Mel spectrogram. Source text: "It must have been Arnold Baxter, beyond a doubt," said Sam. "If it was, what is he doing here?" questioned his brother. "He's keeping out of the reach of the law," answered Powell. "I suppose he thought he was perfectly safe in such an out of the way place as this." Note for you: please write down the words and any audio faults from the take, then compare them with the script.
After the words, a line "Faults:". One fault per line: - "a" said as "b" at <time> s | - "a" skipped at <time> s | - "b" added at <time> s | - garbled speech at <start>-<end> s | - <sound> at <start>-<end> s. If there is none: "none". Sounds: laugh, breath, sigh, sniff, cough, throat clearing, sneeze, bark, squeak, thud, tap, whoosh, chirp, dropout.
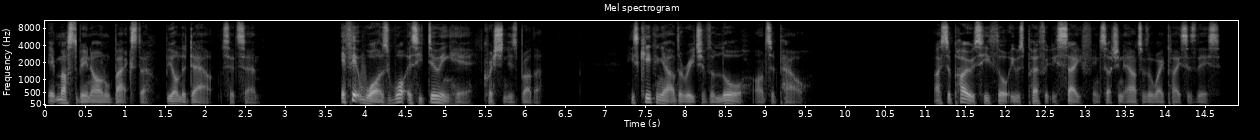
"It must have been Arnold Baxter, beyond a doubt," said Sam. "If it was, what is he doing here?" questioned his brother. "He's keeping out of the reach of the law," answered Powell. "I suppose he thought he was perfectly safe in such an out of the way place as this."
Faults:
none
